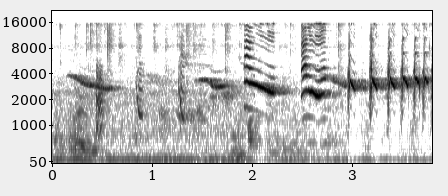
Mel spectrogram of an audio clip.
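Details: Grey-cheeked bulbul (cucak jenggot) in a tutor recording for training songbirds, 'mbeset ngepik rapet' style: slurred whistles, then loud buzzy notes and a quick run of sharp repeated chips at the end.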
